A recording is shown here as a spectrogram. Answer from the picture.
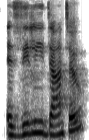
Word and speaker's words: Èzili Dantò: So I am pleased to introduce Miss Èzili Dantò. Did I pronounce that right?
